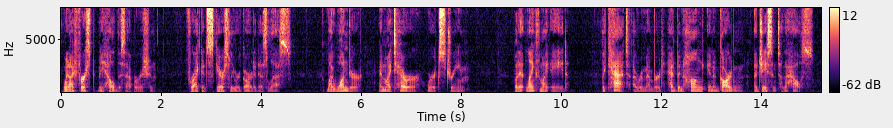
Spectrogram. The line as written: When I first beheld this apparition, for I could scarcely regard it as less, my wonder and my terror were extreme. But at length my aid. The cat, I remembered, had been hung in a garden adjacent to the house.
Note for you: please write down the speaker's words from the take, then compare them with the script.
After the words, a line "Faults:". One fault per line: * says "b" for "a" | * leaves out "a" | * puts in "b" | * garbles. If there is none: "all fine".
When I first beheld this apparition, for I could scarcely regard it as less, my wonder and my terror were extreme. But at length my aid. The cat, I remembered, had been hung in a garden adjacent to the house.
Faults:
all fine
